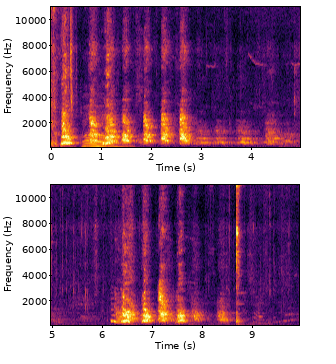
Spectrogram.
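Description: A dog sniffs at the floor close by.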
